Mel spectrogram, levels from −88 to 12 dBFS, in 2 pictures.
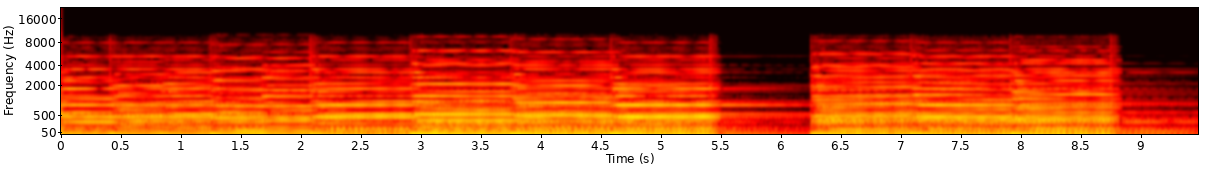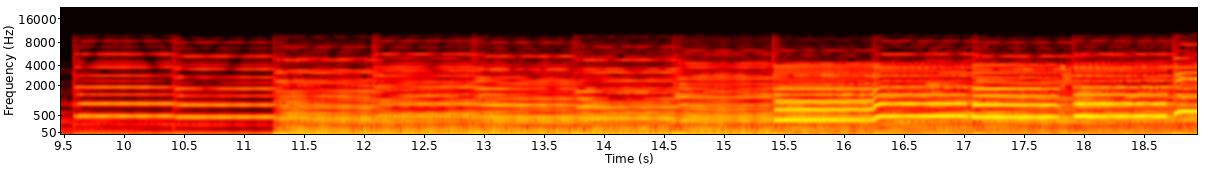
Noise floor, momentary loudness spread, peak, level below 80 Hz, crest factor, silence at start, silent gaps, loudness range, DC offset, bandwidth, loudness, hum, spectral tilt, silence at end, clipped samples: -42 dBFS; 11 LU; -6 dBFS; -38 dBFS; 16 dB; 0 s; none; 9 LU; 3%; 10 kHz; -21 LUFS; none; -5.5 dB/octave; 0 s; under 0.1%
